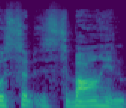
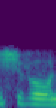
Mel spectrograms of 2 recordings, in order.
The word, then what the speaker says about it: Siobhan: Siobhan Fahey. See, I'm Canadian. I go Sabahin, but that's not how you pronounce it.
